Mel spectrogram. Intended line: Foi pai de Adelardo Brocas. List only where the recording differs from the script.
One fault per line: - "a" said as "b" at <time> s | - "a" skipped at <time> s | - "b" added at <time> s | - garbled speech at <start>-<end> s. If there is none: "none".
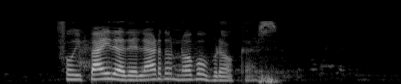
- "Novo" added at 1.8 s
